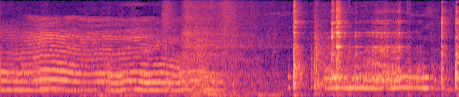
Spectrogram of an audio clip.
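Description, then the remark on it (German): An infant fusses and babbles at first, then dishes and cutlery clatter in a quick run of sharp clinks and knocks during washing up in a small fitted kitchen, while the baby's voice carries on underneath. “Überall stapelt sich Geschirr, auf dem Herd blubbert eine Fertigpastasoße vor sich hin.”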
